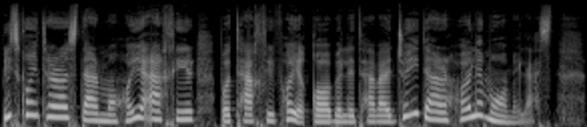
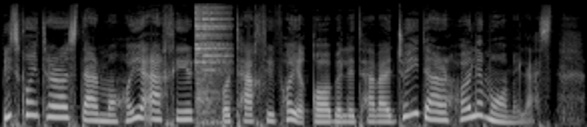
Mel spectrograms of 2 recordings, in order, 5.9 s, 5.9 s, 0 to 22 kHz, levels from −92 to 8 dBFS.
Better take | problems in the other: first | clattering dishes; loud; at 2 s; peak 2 dB above the speech

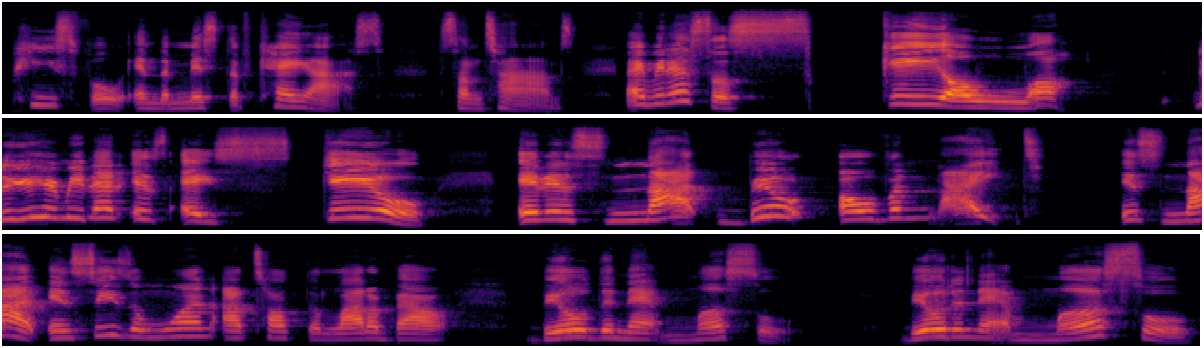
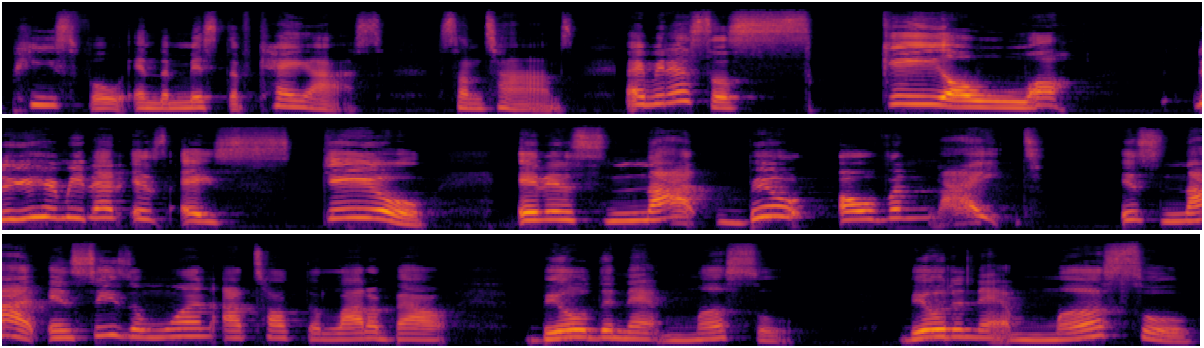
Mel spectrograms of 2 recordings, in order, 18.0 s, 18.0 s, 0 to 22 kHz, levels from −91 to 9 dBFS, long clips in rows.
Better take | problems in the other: second | thin; somewhat; fading below 550 Hz

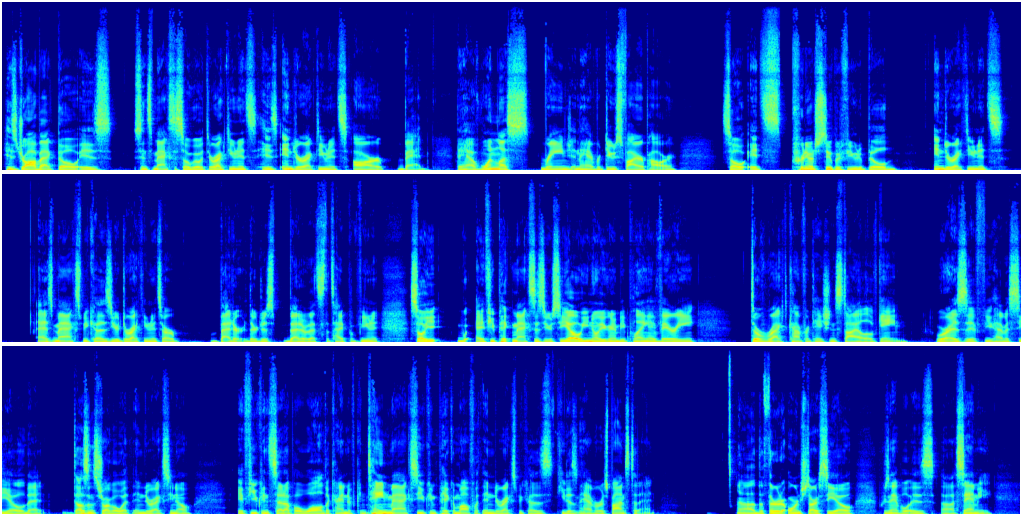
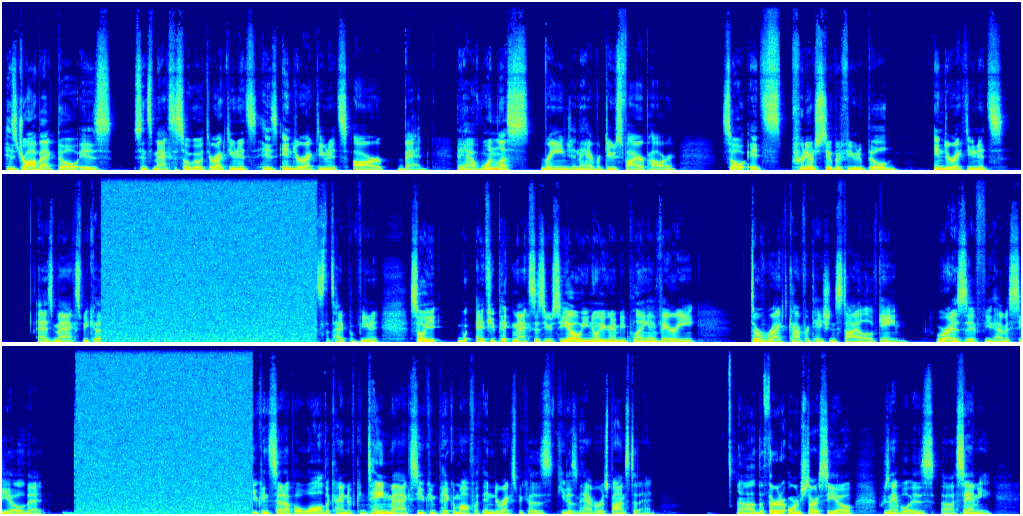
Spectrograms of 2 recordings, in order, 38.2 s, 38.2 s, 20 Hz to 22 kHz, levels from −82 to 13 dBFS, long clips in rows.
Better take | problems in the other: first | audio cutting out; filled with static; at 14 s for 2.5 s and at 26 s for 2 s

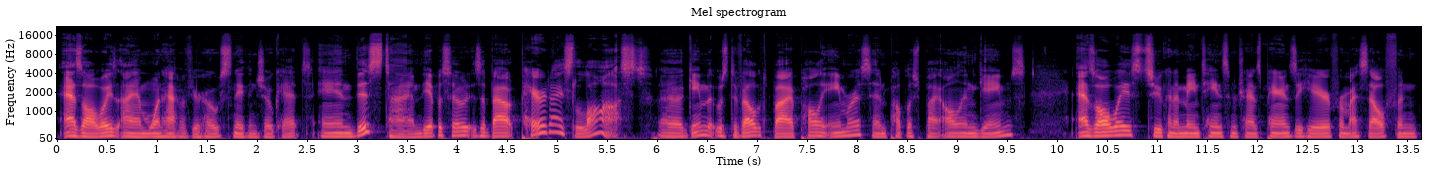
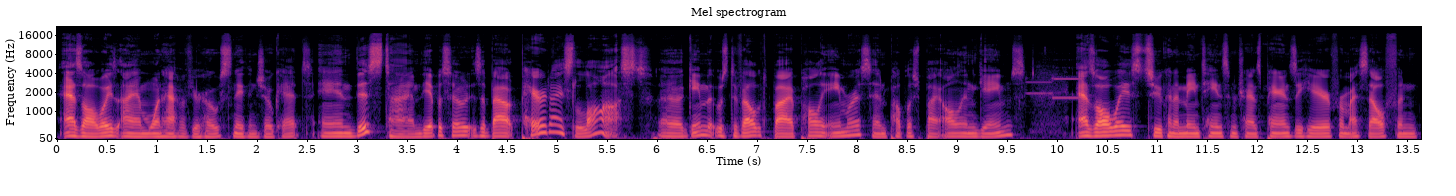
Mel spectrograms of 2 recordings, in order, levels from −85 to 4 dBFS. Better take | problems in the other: first | alarm; faint; at 9.5 s; peak 15 dB below the speech

